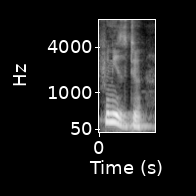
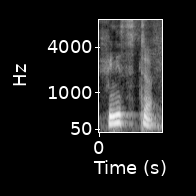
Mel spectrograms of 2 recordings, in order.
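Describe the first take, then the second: First: The word ends with a d sound. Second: The word ends with a t sound. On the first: The speaker calls it wrong. "ये इसको हम पढ़ते हैं फिनिश्ड" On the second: The speaker calls it right. "लेकिन वो real में होता है"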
